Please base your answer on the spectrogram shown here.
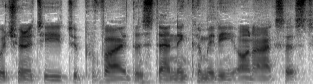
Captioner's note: speaking French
